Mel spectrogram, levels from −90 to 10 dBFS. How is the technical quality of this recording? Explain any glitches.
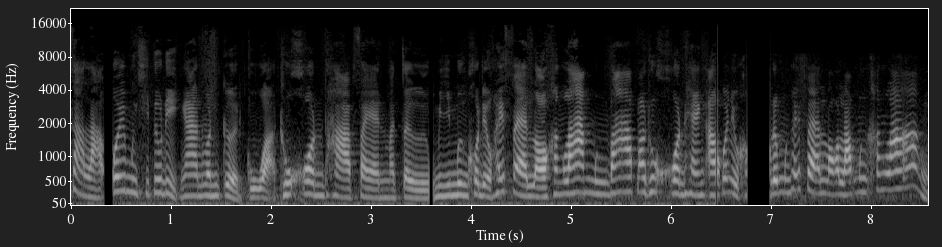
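The recording has three short gaps and a drop in quality near the end.

At 0.33 to 0.44 s, 3.58 to 3.64 s and 6.76 to 7.00 s the speech cuts to silence for about 93, 46 and 232 ms. In each hole the speech picks up further along rather than where it stopped. That points to a likely Bluetooth dropout: audio packets arrived too late for playback and were discarded, leaving silence until valid packets resumed.

From 6.45 s to the end, the input switched to a poorer device. A 20 ms silence marks the change. After it, nothing is present above 8.6 kHz, so the speech sounds duller and narrower. A new background noise floor sits roughly 40 dB below the speech, while the overall level stays about the same. The change in bandwidth and noise character is likely a switch to another microphone or a headset call profile.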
